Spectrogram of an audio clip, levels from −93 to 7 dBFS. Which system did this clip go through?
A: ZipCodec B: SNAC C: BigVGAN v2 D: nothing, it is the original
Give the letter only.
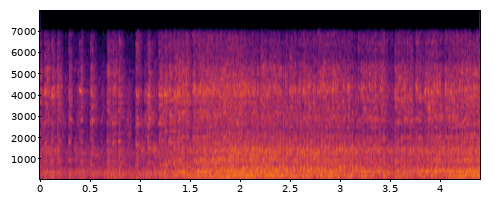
D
